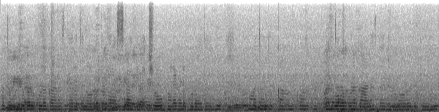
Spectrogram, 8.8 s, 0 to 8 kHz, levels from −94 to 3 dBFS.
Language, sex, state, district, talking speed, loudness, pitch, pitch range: Kannada, female, Karnataka, Bijapur, 135 wpm, -15 LUFS, 220 Hz, 210-230 Hz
